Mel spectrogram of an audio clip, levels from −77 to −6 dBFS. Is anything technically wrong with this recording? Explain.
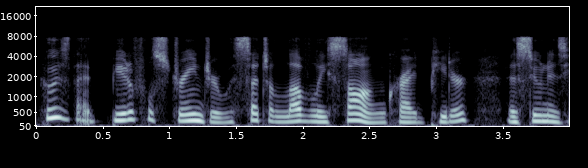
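No, nothing stood out as technically wrong on listening to this speech.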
